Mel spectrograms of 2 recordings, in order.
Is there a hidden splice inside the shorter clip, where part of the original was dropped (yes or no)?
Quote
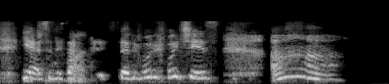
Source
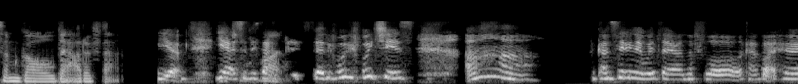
no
